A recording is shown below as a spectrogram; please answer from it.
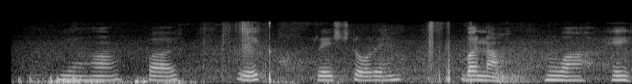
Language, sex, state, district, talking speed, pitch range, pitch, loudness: Hindi, female, Madhya Pradesh, Dhar, 65 wpm, 195-220 Hz, 205 Hz, -22 LUFS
